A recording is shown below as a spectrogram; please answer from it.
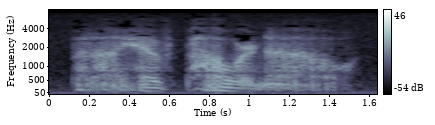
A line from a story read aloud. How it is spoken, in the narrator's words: he whispered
